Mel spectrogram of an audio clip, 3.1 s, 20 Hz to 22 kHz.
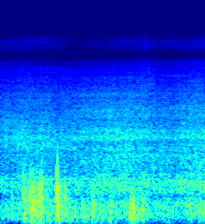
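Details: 2012 Chevy Malibu heater blower with new blower motor resistor temporarily plugged in, after heater stopped working: blower spins up into steady rush of air with a few soft bumps, no squeal or rattle; running normally.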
